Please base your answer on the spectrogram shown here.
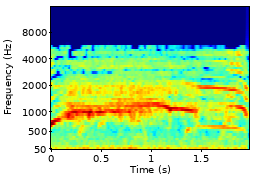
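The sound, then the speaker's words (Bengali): A person screaming loudly, one long high-pitched cry that holds a steady pitch for about two seconds and stays loud throughout. “দাদাকে অভিশাপ দেয়, মাঝে মাঝে জোরে চিৎকার করে।”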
